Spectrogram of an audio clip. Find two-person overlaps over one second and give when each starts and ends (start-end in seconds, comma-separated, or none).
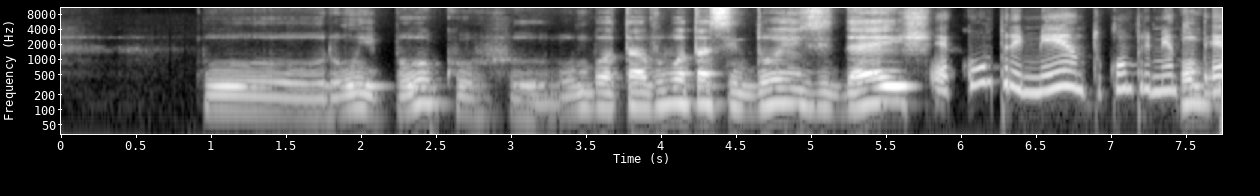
none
